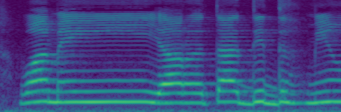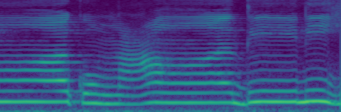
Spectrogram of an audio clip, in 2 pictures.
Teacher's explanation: یہاں پر دیکھیں یا ہے تو نون کی آواز ختم ہو جائے گی، میم کو ہم نے یا سے ملانا ہے۔ وَمَن يَرْتَدِّدْ، یہاں دال کے اوپر کلکلا بھی ہے۔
